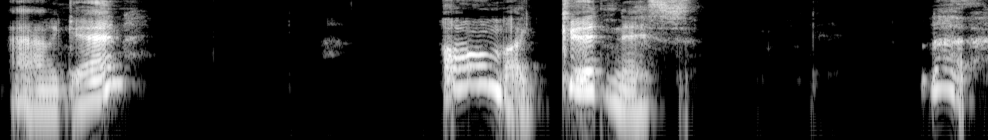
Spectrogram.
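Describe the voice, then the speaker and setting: A woman's voice: fairly high pitch, sing-song, extremely slow, vocal fry, breathy edge. A middle-aged woman chatting casually through a resin craft demonstration, giggly and easily delighted, while losing her voice. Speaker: resin art vlogger.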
